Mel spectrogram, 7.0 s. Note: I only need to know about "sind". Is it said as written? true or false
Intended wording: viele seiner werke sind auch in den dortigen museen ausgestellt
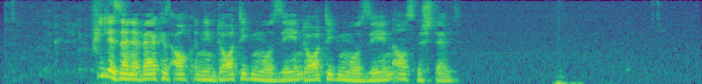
false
